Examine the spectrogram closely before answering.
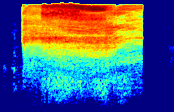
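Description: A single steady burst from a spray paint can hisses loudly for almost two seconds, then cuts off abruptly into near silence.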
